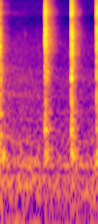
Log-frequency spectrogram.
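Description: Three light taps on the plastic front panel of a newer, very light Lenovo-era ThinkCentre desktop computer case give short, bright clicks that die away almost at once. The loose front panel sounds hollow, unlike the solid front of an older case.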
